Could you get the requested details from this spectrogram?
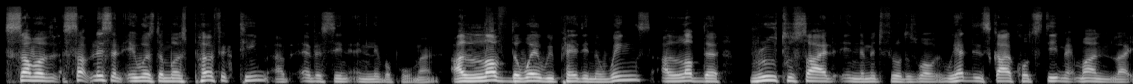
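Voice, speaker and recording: On a fan livestream, a man from Africa acts as a casual football pundit, reminiscing animatedly and frequently tacking on "you know what I mean". His voice is mid-range, recorded at studio quality with no room sound.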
